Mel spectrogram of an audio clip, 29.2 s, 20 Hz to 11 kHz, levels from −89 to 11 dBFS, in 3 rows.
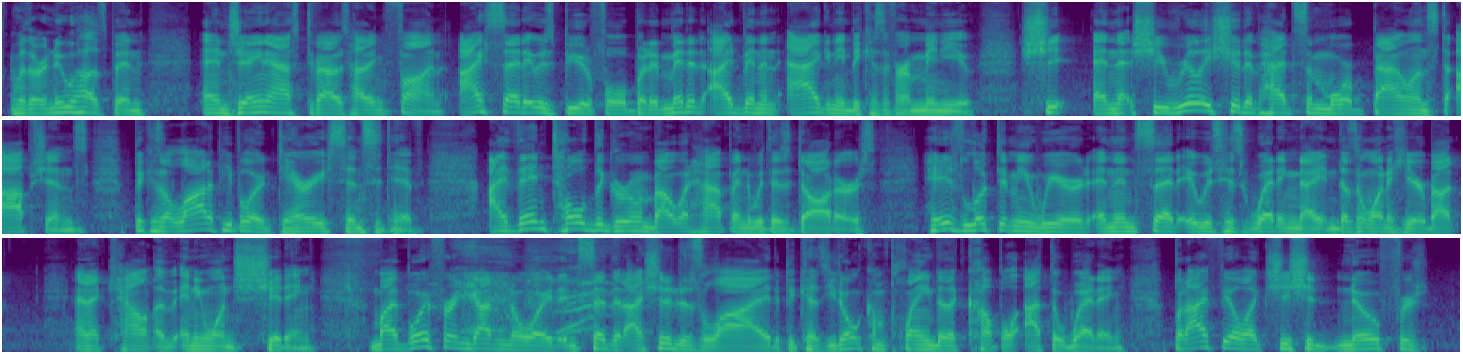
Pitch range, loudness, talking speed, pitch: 110-135 Hz, -21 LUFS, 230 wpm, 120 Hz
